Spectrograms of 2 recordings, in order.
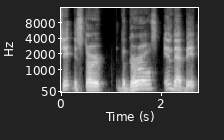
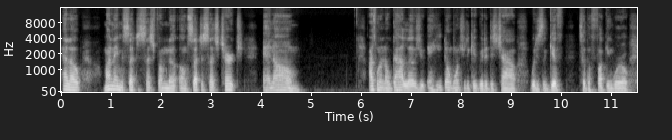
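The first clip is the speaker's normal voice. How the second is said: soft, quiet, low-key preaching tone; 5 semitones lower, 6 dB quieter than usual. Acting out a scenario where a man approaches women in a clinic: imitating quiet preaching. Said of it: "quietly preaching to individuals".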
